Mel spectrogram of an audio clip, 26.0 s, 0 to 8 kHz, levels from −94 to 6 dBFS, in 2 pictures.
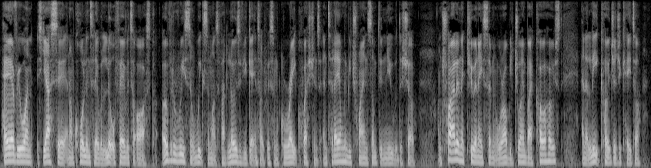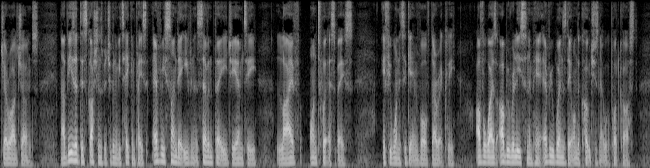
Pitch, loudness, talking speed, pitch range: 100 Hz, -20 LUFS, 235 wpm, 90-115 Hz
